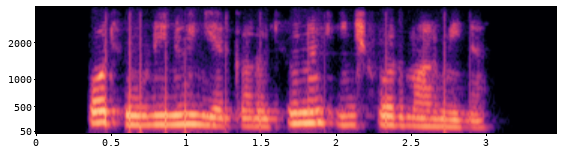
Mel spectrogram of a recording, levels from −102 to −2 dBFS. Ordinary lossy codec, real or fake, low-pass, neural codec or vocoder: Opus, 32 kbps; real; 3.6 kHz; none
